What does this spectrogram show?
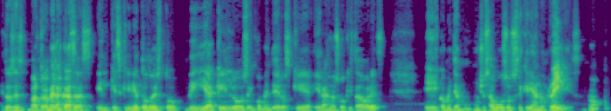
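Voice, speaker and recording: A man's voice: mid-range voice, a little fast. A man giving a casual history lesson to secondary students, thinking aloud and rephrasing, often checking in with "¿de acuerdo?". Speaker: history teacher.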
